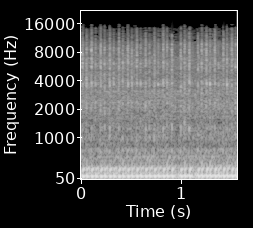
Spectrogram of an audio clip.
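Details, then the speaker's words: 2002 Harley-Davidson Sportster, cold, after carburetor cleaning. Lumpy, loping V-twin idle with uneven pulses about eight a second; the idle isn't settled while cold, and blipping the throttle floods it: unsteady cold idle. "yeah we'll let it warm up a bit you see when it's cold the idle isn't there yet right so when you go like that you flood it"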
